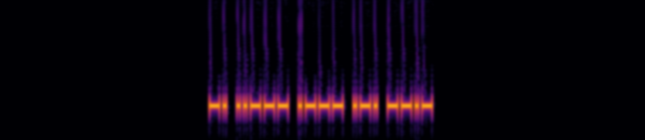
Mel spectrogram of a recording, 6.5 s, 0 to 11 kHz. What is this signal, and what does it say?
Morse code, heard as a keyed tone, about 36 wpm, 700 Hz. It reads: N2JRQ
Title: USA Call Signs - 5 Characters - Repeated 3x - 35wpm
